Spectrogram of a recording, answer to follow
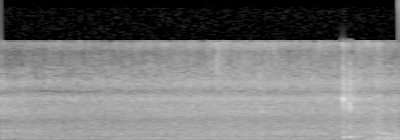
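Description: Steady low hum and hiss of lit gas stove burners, with a faint steady tone under it.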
